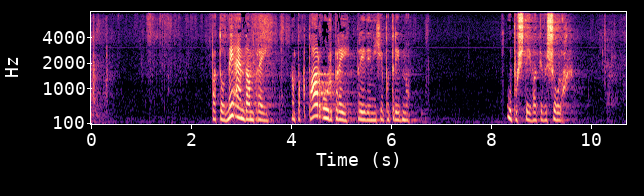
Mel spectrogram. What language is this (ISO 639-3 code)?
slv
